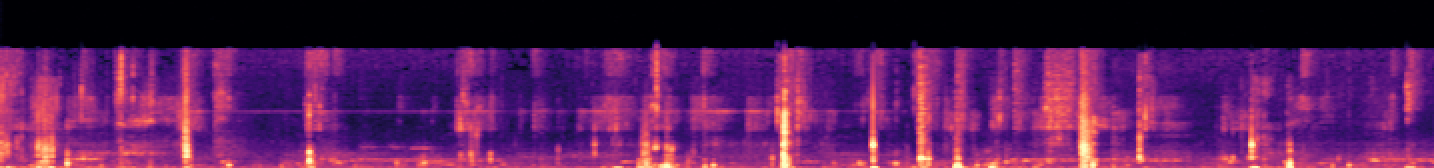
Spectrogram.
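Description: A child chewing rice and broiler chicken close to a clip-on microphone: irregular wet mouth clicks and smacks.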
